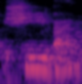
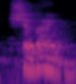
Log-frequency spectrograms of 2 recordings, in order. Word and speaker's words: shebang: Now this expression is very informal, and the pronunciation of this is not shebang. It's shebang. Shebang. You have to say this quick.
